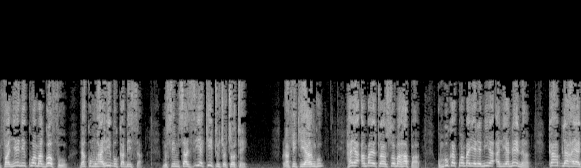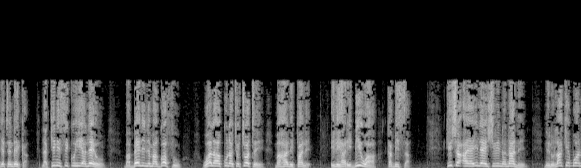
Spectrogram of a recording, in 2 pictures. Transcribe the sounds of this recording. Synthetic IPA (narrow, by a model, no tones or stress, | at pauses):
m̩faɲɛnikuwamaɠɔfu | nakum̩haɾiɓukaɓisa̰ | m̩sim̩saziɛkitut͡ʃɔt͡ʃɔtɛ | ɾafikijaŋɡu | hajaʔambajɔtwajasɔmaɦapa̰ | kumbukakwambajɛɾɛmiaʔalijanɛna̰ | kablahajaʄatɛndɛka̰ | lakinisikuhijalɛɔ | ɓaɓɛlinimaɠɔfu | walahakunat͡ʃɔt͡ʃɔtɛ | maɦalipalɛ̰ | ilihaɾiɓiwa | kaɓisa̰ | kiʃaʔajailɛjaiʃiɾininananɛ̰ | nɛnɔlakɛɓwan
